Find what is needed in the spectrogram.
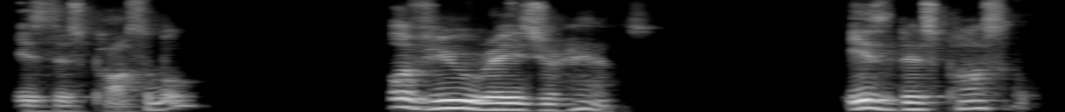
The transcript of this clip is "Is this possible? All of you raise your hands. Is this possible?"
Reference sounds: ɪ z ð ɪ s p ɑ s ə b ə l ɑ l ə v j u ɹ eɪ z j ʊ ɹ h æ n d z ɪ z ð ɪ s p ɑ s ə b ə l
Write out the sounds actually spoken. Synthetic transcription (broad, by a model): ɪ z ð ɪ s p ɑ s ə b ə l ɑ l ə v j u ɹ eɪ z j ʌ ɹ h æ n d z ɪ z ð ɪ s p ɑ s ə b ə l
